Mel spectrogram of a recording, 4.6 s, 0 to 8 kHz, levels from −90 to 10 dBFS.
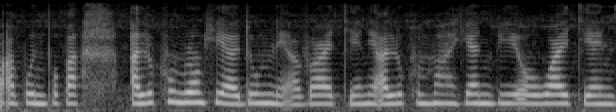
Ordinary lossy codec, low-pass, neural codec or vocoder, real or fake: none; 7.2 kHz; codec, 16 kHz, 4 kbps, FunCodec, trained on LibriTTS, 50 frames a second; fake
